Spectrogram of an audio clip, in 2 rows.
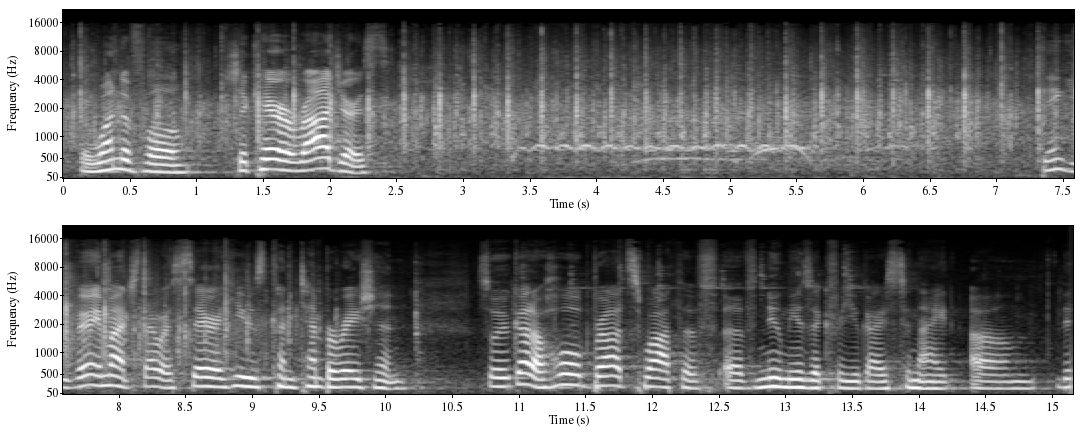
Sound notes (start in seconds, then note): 2.5 audience cheers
